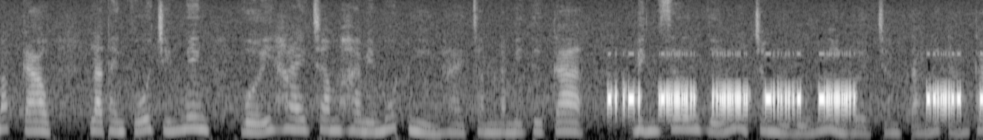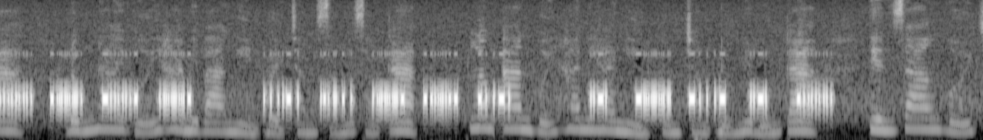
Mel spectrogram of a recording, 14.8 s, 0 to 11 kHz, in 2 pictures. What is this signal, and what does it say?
Hellschreiber (Feld-Hell, 122.5 baud), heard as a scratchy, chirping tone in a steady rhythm, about 980 Hz, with speech in Vietnamese. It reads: 453DE 0C6D9 J7904 1BH1C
